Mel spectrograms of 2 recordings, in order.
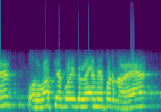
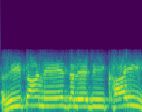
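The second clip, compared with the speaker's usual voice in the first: slow reading; slower than usual. Shown as a demonstration. Teacher reading slowly to show the sentence. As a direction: read slowly, word by word. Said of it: "ऐसे पढ़ना है".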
